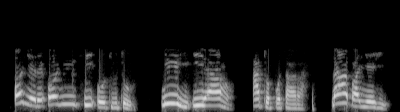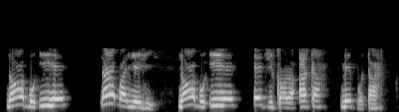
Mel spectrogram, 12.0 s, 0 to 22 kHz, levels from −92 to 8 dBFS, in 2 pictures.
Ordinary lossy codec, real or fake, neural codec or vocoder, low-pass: none; real; none; 3.6 kHz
